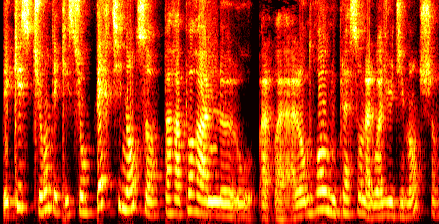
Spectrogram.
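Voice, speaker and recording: A woman interpreting a sermon phrase by phrase into French. She restates promptly after each pause and now and then corrects her wording mid-line. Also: on the low side, a little mellow. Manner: quick restating, occasional self-corrections.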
